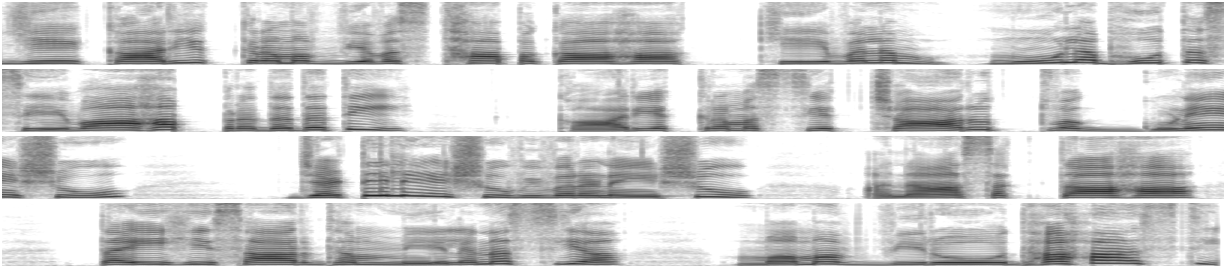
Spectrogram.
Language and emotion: Sanskrit, disgusted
